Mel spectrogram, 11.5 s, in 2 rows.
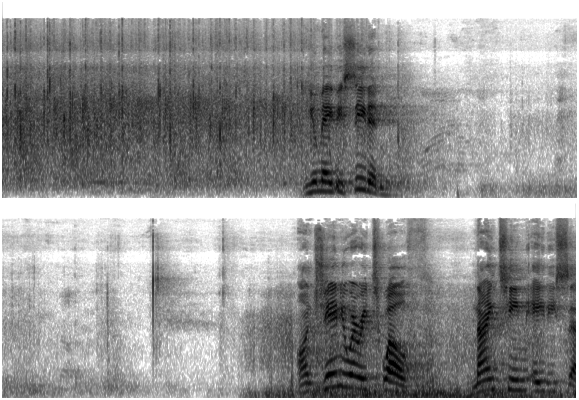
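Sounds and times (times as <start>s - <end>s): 
many hands clapping: 0.0s - 4.2s
speech: 3.0s - 4.0s, 8.7s - 11.4s.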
